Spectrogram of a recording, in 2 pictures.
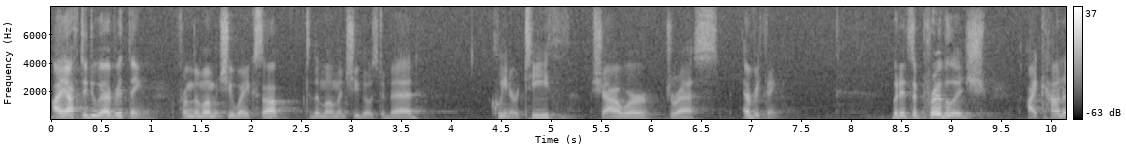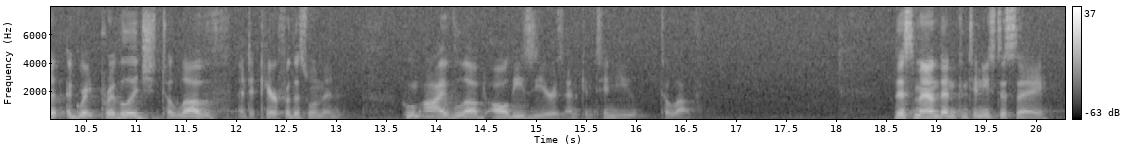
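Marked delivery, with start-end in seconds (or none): none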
